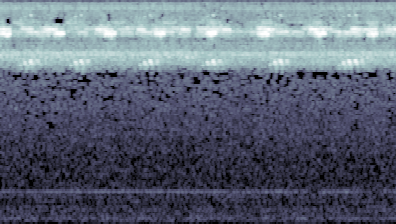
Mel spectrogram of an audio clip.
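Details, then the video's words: Crickets calling on a warm, humid Midwestern summer night; shrill, regular chirps rising and falling in loudness about twice per second, several callers overlapping, with a quiet low tone beneath. "Night Time Cricket Sounds"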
